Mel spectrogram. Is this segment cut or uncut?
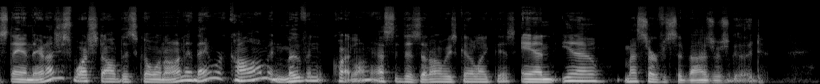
cut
